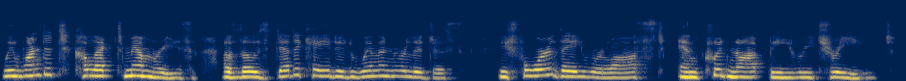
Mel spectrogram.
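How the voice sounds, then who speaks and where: Slow, measured older woman presenter. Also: a little high, steady tone, dark tone, muffled recording. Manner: measured and deliberate. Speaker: webinar presenter. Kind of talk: slide presentation.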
